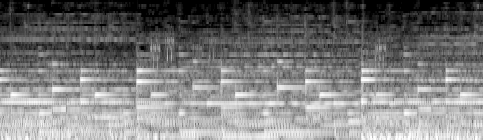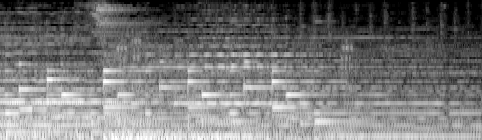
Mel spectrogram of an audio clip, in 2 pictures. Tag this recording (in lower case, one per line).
music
